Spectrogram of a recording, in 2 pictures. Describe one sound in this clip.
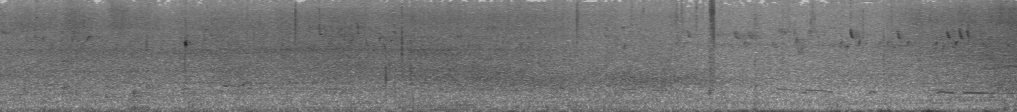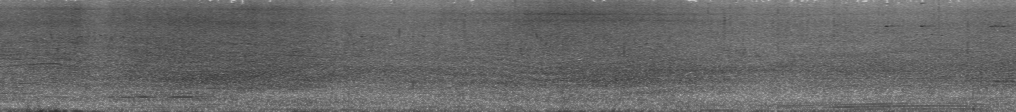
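Street traffic hums steadily in the open air.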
